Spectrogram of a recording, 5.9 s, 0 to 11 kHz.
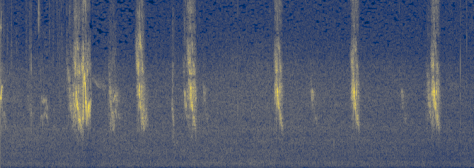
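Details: Sparrows on 27 June 2019, a little one among them. Clear, high, brief chirps repeat roughly once a second, one louder burst near the start, against faint background hum.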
